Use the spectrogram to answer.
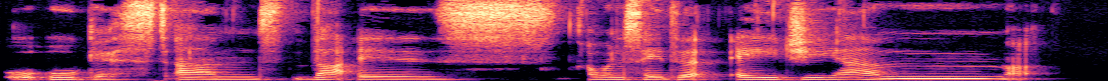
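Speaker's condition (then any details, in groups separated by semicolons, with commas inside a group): Stammer; onset with silent blocking, about 6 months saying nothing, McGuire program about 10 years ago; uses McGuire breathing technique, belt worn outside clothes as reminder to breathe deeply before speaking; stammer variable and changeable, began as silent blocks, relies on breathing technique; repeated sounds, prolonged sounds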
